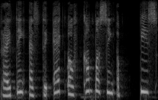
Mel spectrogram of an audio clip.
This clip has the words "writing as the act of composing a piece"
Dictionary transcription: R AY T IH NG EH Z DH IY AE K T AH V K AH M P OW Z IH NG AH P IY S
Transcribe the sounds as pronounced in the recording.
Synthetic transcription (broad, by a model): R AY T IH NG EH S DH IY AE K AH F K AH M P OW S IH NG AH P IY S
